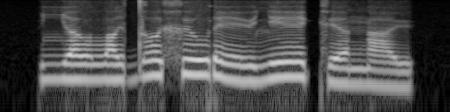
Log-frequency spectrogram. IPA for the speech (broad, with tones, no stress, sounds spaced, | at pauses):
ʎ ɜ˨ u̯ lˠ i˨ d ɤ˦ xʲ o˦ u̯ ɾ eː˨ y̯ lʲ eː˦ kʲ ɜ˨ ŋ a˨ y̯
